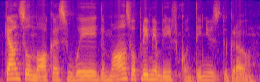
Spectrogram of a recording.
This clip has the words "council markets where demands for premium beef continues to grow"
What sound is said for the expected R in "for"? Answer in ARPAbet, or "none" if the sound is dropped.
L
